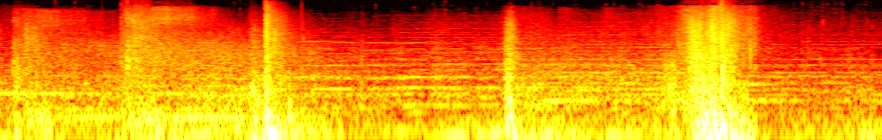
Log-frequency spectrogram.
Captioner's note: intense ambient music; loud thump; loud thumping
